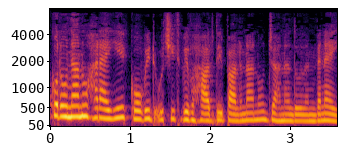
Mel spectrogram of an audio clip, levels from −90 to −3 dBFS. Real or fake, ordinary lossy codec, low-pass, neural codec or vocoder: fake; MP3, 32 kbps; 7.2 kHz; codec, 16 kHz, 0.5 kbps, X-Codec, HuBERT features, trained on LibriSpeech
